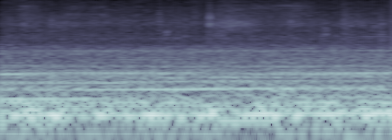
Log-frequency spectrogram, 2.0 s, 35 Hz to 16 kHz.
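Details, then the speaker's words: Toyota Altis 1.6 with 7-speed CVT automatic, manually shifted down to gear 2 on a steep mountain climb: loud, steady engine drone with constant hum at high revs under load; noise is a bit loud but normal for low gear. "2ปุ๊บก็จะขึ้นเสียงยนต์มันก็จะเสียงดังนิดนึงแต่ก็ไม่เป็นไร"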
